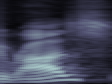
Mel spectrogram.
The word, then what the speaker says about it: Ra's: Just because you're right doesn't mean that you should pronounce his name like that, because that's not how they say it in the movie. Yeah, sorry. I honestly, that's just how I read it these days. They say they say Raz.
